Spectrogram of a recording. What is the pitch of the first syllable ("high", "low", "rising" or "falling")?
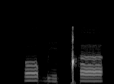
high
